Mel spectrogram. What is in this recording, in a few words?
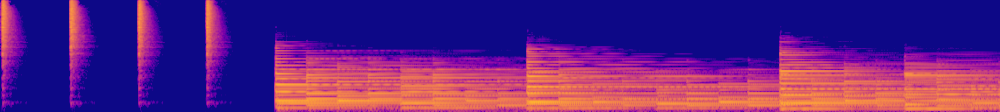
modulating Prinner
